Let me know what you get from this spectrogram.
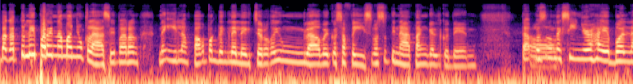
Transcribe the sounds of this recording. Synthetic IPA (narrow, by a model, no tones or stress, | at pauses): mbɐɡat̪ʊlojpɐɾɪnːɐmanjʊŋklaːsɛpaːɾɐŋnɐʔiːlɐŋpɐkopɐɡ̚nɐɡ̚lɛlɛk̚t͡ʃɛɾɐkojʊŋlaːwɐjkosɐfejsbɐsot̪ɪnaːt̪ɐŋɡɐlkod̪ɛn | t̪aːposɐŋnɐɡsinjɛɹɦajbolnɐ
